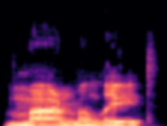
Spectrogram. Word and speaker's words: marmalade: Marmalade, stress on the first syllable, 3 syllables again, marmalade.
